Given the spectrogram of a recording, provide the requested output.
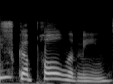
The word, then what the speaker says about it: scopolamine: Scopolamine.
